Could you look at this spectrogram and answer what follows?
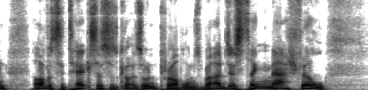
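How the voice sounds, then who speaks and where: In a Scottish accent, a man talks at a fairly quick pace with an animated tone. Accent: Scottish, often mistaken for Irish. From Scotland. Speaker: musician and podcast host. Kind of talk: casual chat.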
